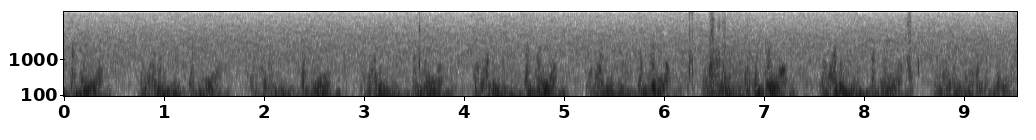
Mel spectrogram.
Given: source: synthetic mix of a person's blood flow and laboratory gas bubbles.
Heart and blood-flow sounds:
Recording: Doppler ultrasound of blood flow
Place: precordium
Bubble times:
3.54-3.59 s: bubbles
4.07-4.24 s: bubbles
4.37-4.43 s: bubbles
6.16-6.92 s: bubbles
8.42-8.59 s: bubbles
9.13-9.21 s: bubbles
9.50-9.54 s: bubbles
From the record:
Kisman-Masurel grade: 222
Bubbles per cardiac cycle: several, 3 to 8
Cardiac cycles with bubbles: 10 to 50%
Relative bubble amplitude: moderate (0.250 to 0.450)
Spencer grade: 2 (many but less than half of the cardiac periods contain bubble signals, singularly or in groups)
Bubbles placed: only in the low amplitude regions of the cardiac cycle

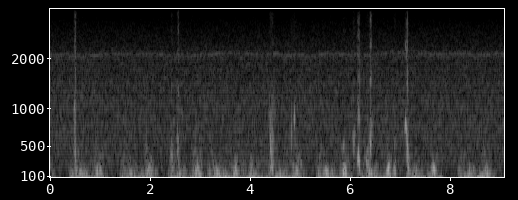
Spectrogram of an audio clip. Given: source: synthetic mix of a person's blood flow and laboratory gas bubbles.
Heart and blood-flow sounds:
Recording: Doppler ultrasound of blood flow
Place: precordium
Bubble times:
0.46-0.58 s: bubbles
2.41-2.49 s: bubbles
2.53-2.60 s: bubbles
4.38-4.52 s: bubbles
4.80-4.94 s: bubbles
6.03-6.22 s: bubbles
6.29-6.48 s: bubbles
6.86-6.94 s: bubbles
7.08-7.23 s: bubbles
From the record:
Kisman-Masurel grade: 123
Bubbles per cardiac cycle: 1 to 2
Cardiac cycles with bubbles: 10 to 50%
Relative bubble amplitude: loud (0.450 to 0.775)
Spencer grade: 2 (many but less than half of the cardiac periods contain bubble signals, singularly or in groups)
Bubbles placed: anywhere in the cardiac cycle

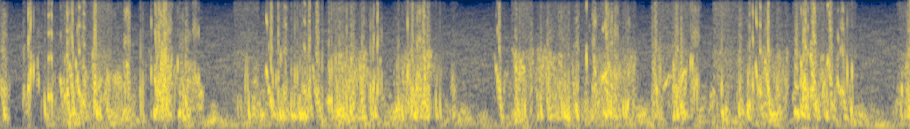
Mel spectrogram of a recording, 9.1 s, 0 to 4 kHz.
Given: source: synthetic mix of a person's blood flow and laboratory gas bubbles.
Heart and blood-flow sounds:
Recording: Doppler ultrasound of blood flow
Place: precordium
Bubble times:
0.00-0.10 s: bubbles
0.22-1.33 s: bubbles
1.38-2.01 s: bubbles
2.34-2.59 s: bubbles
2.62-3.22 s: bubbles
3.25-3.84 s: bubbles
3.93-4.45 s: bubbles
4.50-4.58 s: bubbles
4.92-5.08 s: bubbles
5.12-6.38 s: bubbles
6.51-7.01 s: bubbles
7.12-8.56 s: bubbles
8.97-9.10 s: bubbles
From the record:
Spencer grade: 4 (maximum detectable bubble signal sounding continuously throughout systole and diastole of every cardiac period, and overriding the amplitude of the normal cardiac signals)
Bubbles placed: anywhere in the cardiac cycle

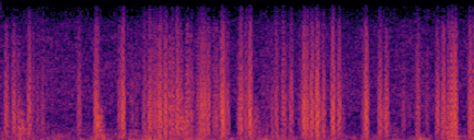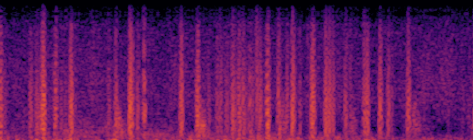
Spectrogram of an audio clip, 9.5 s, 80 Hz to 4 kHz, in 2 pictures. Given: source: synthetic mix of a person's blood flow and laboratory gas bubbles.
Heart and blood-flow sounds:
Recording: Doppler ultrasound of blood flow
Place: subclavian vein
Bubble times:
no bubbles
From the record:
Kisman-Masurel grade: 000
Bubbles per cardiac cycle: 0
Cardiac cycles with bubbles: 0%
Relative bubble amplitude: no bubbles discernible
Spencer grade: 0 (complete lack of bubble signals)

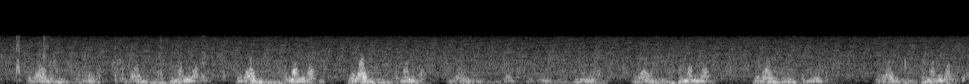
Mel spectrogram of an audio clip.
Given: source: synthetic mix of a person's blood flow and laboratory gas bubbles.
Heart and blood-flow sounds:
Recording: Doppler ultrasound of blood flow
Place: precordium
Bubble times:
0.14-0.22 s: bubbles
0.36-0.59 s: bubbles
0.75-0.80 s: bubbles
1.12-1.39 s: bubbles
1.55-1.65 s: bubbles
1.88-2.27 s: bubbles
9.02-9.09 s: bubbles
9.46-9.59 s: bubbles
9.61-9.70 s: bubbles
From the record:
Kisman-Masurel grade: 221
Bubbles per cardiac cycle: several, 3 to 8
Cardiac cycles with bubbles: 10 to 50%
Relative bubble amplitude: barely perceptible (0.100 to 0.250)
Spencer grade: 2 (many but less than half of the cardiac periods contain bubble signals, singularly or in groups)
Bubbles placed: only in the low amplitude regions of the cardiac cycle

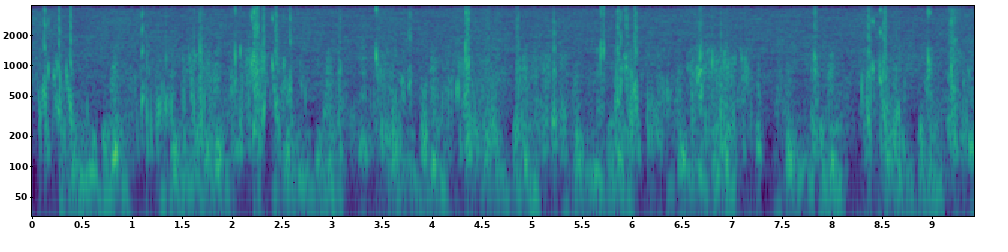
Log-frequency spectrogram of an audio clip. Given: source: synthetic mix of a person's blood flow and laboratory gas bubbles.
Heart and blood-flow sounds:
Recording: Doppler ultrasound of blood flow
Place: precordium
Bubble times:
0.02-0.65 s: bubbles
1.01-1.44 s: bubbles
1.48-1.82 s: bubbles
1.97-2.77 s: bubbles
3.04-3.11 s: bubbles
3.15-3.81 s: bubbles
3.86-3.96 s: bubbles
4.06-4.72 s: bubbles
4.83-5.36 s: bubbles
5.61-5.75 s: bubbles
5.79-6.38 s: bubbles
6.54-7.31 s: bubbles
7.78-7.91 s: bubbles
8.25-8.76 s: bubbles
8.94-9.03 s: bubbles
9.13-9.43 s: bubbles
From the record:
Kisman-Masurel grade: 342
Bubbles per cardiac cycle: rolling drumbeat, 9 or more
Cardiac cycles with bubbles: 100%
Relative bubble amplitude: moderate (0.250 to 0.450)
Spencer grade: 3 (all of the cardiac periods contain showers or single bubble signals, but not dominating or overriding the cardiac motion signals)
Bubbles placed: only in the low amplitude regions of the cardiac cycle

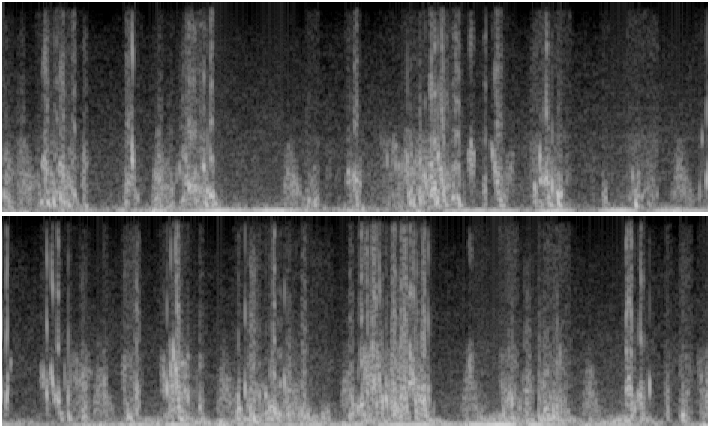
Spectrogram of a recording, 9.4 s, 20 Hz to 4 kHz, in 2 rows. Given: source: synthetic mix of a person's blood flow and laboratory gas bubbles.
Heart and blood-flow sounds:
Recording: Doppler ultrasound of blood flow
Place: subclavian vein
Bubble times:
0.00-0.18 s: bubbles
0.22-0.58 s: bubbles
0.80-0.94 s: bubbles
0.99-1.46 s: bubbles
2.01-2.12 s: bubbles
2.28-2.40 s: bubbles
2.51-3.15 s: bubbles
3.19-3.22 s: bubbles
3.24-3.42 s: bubbles
3.50-3.79 s: bubbles
3.99-4.05 s: bubbles
4.16-4.37 s: bubbles
4.61-4.77 s: bubbles
4.95-5.30 s: bubbles
5.37-5.41 s: bubbles
5.49-5.64 s: bubbles
5.75-6.06 s: bubbles
6.23-6.92 s: bubbles
7.00-7.58 s: bubbles
7.80-7.95 s: bubbles
8.00-8.52 s: bubbles
8.83-9.05 s: bubbles
9.12-9.17 s: bubbles
9.21-9.42 s: bubbles
From the record:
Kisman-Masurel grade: 342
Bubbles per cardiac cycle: rolling drumbeat, 9 or more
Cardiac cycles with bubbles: 100%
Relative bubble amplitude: moderate (0.250 to 0.450)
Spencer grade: 3 (all of the cardiac periods contain showers or single bubble signals, but not dominating or overriding the cardiac motion signals)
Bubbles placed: anywhere in the cardiac cycle

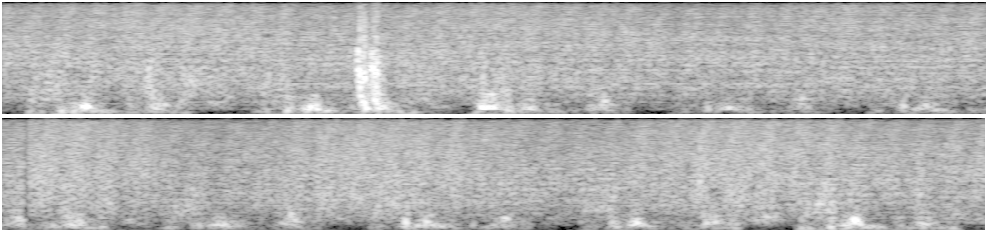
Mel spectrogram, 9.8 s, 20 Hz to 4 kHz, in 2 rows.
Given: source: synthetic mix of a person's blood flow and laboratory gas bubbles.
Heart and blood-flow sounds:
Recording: Doppler ultrasound of blood flow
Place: precordium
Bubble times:
1.74-1.93 s: bubbles
2.37-2.55 s: bubbles
From the record:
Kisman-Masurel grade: 113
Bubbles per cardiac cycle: 1 to 2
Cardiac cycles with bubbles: 1 to 10%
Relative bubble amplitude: loud (0.450 to 0.775)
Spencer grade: 1 (occasional bubble signal discernible with the cardiac motion signal, with majority of cardiac periods free of bubbles)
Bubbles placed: only in the low amplitude regions of the cardiac cycle

